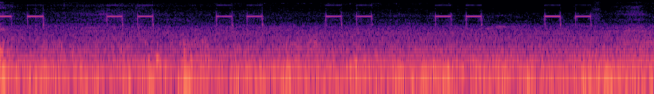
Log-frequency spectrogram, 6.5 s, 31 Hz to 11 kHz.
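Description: Drone remote controller beeping in short high double beeps about once a second: the alert during the DJI Mavic Air 2's return-to-home under a strong-wind warning. Under it runs a steady low rumble.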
